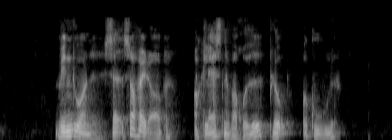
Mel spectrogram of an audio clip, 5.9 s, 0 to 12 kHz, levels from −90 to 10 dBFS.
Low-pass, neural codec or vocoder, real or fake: 7.2 kHz; none; real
